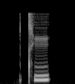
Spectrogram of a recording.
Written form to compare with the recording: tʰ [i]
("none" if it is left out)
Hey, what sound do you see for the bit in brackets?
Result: i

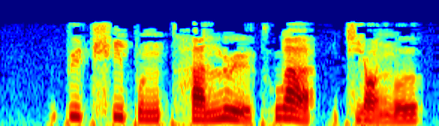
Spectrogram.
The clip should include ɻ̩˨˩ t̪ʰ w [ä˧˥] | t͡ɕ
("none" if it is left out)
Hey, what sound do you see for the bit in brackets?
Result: ä˥˩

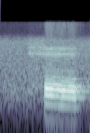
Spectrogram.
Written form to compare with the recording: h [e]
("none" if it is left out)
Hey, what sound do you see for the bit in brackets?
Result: e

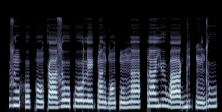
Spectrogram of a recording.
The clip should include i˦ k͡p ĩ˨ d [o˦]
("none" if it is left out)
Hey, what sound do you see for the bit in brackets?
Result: u˦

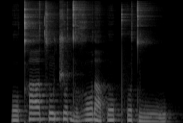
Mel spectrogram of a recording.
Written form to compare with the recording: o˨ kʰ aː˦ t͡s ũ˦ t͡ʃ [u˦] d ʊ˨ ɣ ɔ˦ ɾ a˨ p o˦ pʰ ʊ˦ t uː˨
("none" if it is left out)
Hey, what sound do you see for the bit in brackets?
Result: ʊ˦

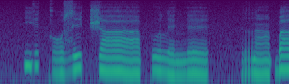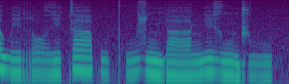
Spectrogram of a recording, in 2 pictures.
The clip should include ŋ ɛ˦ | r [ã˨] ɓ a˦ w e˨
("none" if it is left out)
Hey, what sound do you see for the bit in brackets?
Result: ã˨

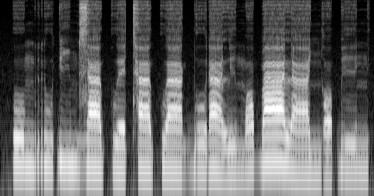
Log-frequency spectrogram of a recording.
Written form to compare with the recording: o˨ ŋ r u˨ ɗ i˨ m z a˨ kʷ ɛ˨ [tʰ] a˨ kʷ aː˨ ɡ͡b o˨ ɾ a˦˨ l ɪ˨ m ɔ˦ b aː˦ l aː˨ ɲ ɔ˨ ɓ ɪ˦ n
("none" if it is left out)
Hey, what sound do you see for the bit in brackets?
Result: tʰ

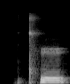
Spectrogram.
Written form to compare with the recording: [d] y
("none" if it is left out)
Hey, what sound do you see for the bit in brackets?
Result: tʰ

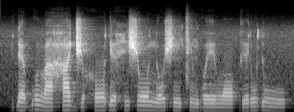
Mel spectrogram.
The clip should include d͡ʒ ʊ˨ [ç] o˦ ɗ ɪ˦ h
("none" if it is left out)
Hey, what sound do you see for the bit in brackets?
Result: h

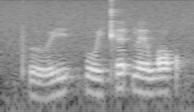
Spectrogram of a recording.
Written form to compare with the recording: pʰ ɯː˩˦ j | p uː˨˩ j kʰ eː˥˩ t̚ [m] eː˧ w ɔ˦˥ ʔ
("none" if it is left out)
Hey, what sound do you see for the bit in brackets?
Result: m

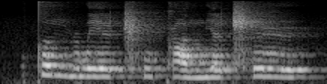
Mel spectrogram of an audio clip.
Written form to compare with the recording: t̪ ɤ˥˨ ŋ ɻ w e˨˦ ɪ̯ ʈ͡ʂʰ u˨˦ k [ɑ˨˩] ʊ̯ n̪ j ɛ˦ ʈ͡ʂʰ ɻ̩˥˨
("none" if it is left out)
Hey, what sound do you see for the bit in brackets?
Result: ɑ˨˩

